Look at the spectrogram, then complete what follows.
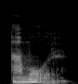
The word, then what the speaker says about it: amor: So to start us off, we have a word that ends in an R. So we stress the last syllable. Amor. Amor. It means love.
